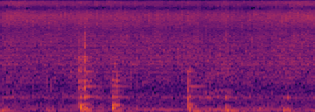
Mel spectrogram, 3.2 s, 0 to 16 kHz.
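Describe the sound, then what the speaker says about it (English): Onion and garlic sauté in butter in a pan under a constant soft sizzle, with several scraping stirs of a utensil spaced through it and no talking. "We're going to saute these down for 3 or 4 minutes, as I say, with all this lovely butter and everything"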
